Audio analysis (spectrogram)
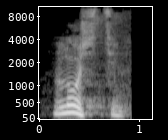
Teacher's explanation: Шиплячий «ж» змінився на свистячий «з». Оскільки «ц» м'який зубний, то зубний «з» ще й уподібнився за м'якістю. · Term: уподібнення за місцем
